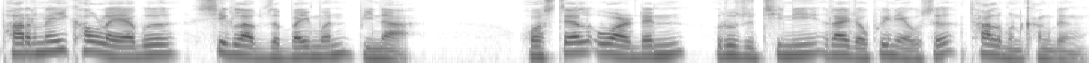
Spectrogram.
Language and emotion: Bodo, neutral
